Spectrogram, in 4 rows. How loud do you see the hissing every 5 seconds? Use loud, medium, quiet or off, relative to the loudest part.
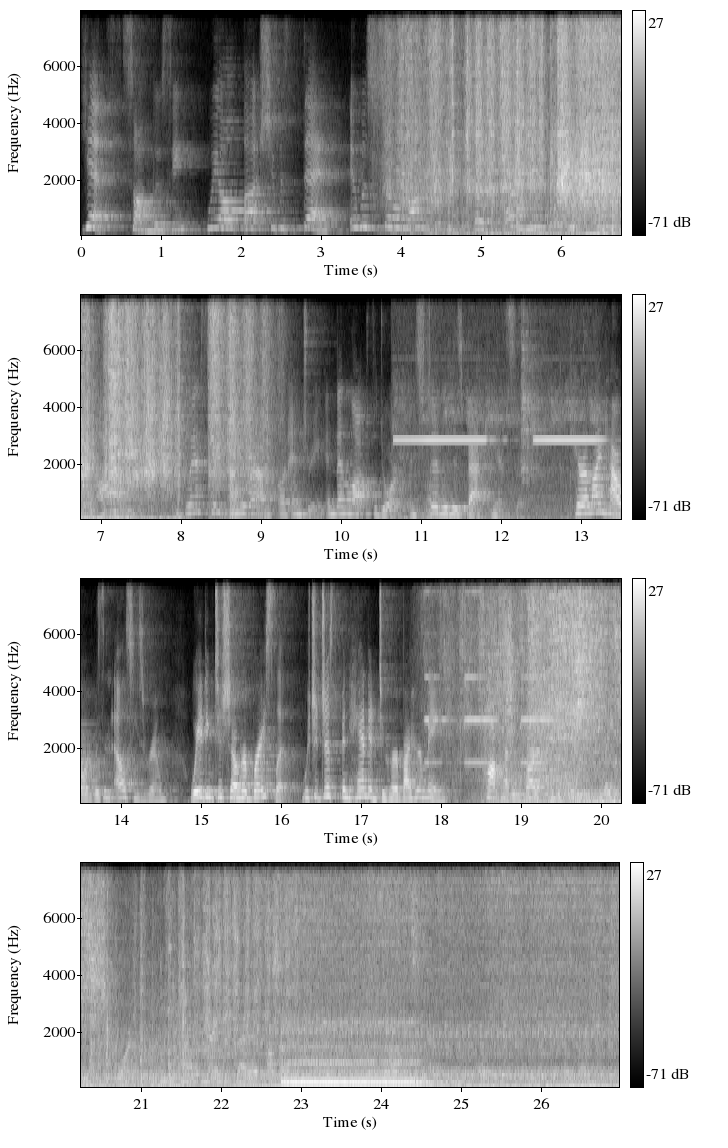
off, off, off, loud, loud, quiet.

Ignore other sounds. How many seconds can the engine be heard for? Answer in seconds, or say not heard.
9 s.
